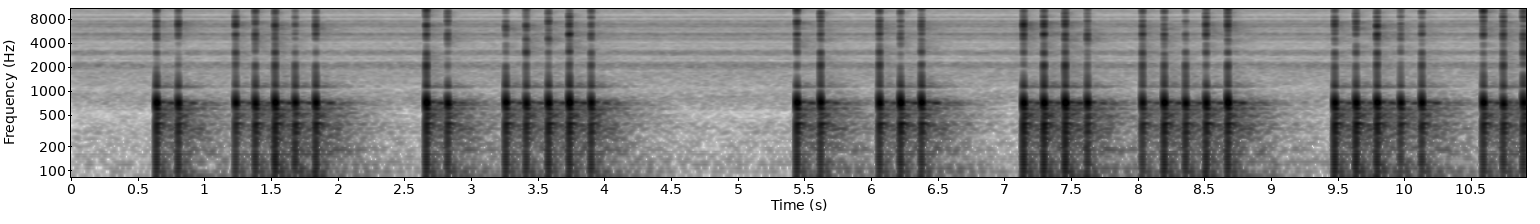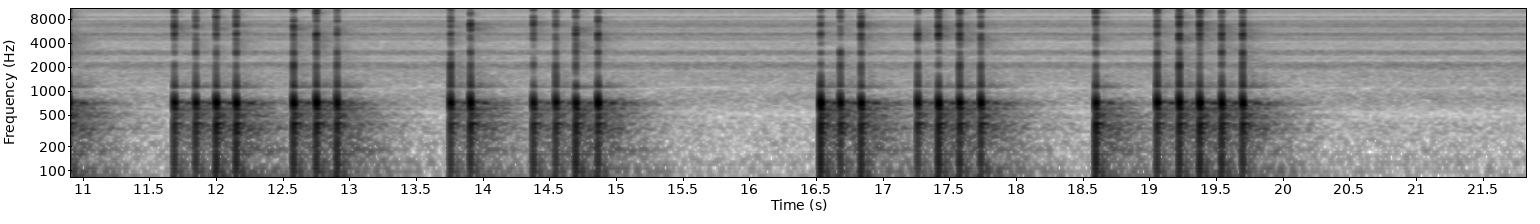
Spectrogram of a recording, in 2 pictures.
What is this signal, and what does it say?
Tap code, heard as knocks on wood, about 6 knocks a second, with room echo. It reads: JJ HUXSI OE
